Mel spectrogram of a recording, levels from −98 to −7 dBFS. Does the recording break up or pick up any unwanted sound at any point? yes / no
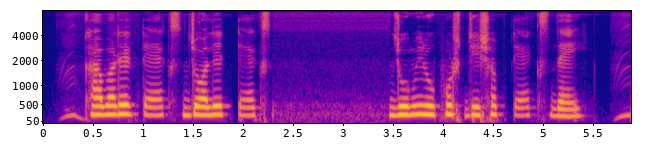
no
